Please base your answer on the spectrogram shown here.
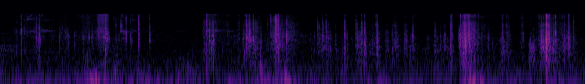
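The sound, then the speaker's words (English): Paper crinkles and rustles as a scroll received as a Christmas morning gift is unrolled and handled, in irregular crackling bursts that swell and fade, with no talking. “I'm one of those people that throws the paper everywhere, just so you know. Ah, I've got a scroll.”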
